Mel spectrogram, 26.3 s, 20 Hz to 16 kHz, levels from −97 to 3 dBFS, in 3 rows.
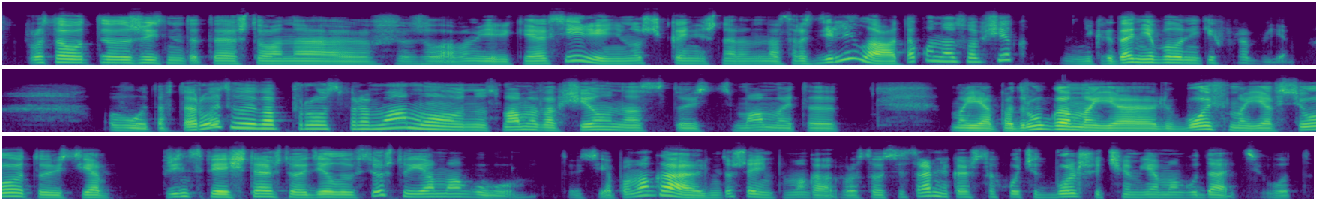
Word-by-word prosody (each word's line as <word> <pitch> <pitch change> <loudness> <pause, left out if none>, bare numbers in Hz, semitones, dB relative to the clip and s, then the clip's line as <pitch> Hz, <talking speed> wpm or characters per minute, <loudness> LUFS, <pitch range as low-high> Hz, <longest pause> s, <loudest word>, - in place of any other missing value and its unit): Просто, 180 +2 +3
вот, 180 0 0
жизнь 170 -3 +2
от 145 - -12
эта, 145 -1 -3
что 140 +1 -1
она 135 -2 -3
в 125 +2 -12
жила 130 +1 -8
в 120 - -12
Америке, 135 -2 -5
я 140 - +3
в 140 - -6
Сирии, 245 - +3
немножечко, 145 +3 -3
конечно, 140 -1 -3
она 130 0 -9
нас 135 -2 -8
разделила, 155 - +2
а 130 - 0
так 235 - -6
у - - -5
нас 245 -2 -3
вообще 225 +9 -2
к - - -27 0.2
никогда 130 +7 +2
не 185 -1 +5
было 175 0 +2
никаких 160 +1 -8
проблем. 165 -3 -17 0.9
Вот, 140 -4 -6
а - - -4
2 - - 0
твой 270 -4 +2
вопрос 220 -2 -1
про 215 0 -3
маму, 215 - +2
ну, 155 -1 -6
с 130 - -11
мамой, 170 +1 +1
вообще, 150 +3 +1
у 175 0 -2
нас, 145 -5 -4
то - - -10
есть 130 +1 -5
мама- 140 +1 -4
это 130 -2 -6 0.7
моя 135 -3 +2
подруга, 190 - +5
моя 130 -5 +3
любовь, 155 - +1
моя 130 -2 0
всё, 185 +9 +2
то 145 - -6
есть, 130 - -2
я 140 -4 +1 0.3
в - - -16
принципе, 175 -1 +1
я - - +7
считаю, 175 +3 +5
что 165 0 -5
я 145 - +1
делаю 150 0 +1
всё, 125 - -3
что 245 -8 -5
я 170 0 +2
могу. 150 -8 -7 0.3
То - - -24
есть - - -5
я - - -7
помогаю, 235 - +5
не 130 - -12
то 175 - -7
что 180 - 0
я 160 - +2
не 135 - -10
помогаю, 135 -2 -8
просто, 130 +2 -9
вот, 135 - -2
сестра, 170 +9 +1
мне 195 -5 -6
кажется, 155 0 -4
хочет 155 -1 -6
больше, 175 0 0
чем 150 +1 -1
я 145 0 -2
могу 145 0 -10
дать. - - -1
Вот. 120 -1 -13
150 Hz, 205 wpm, -23 LUFS, 135-180 Hz, 0.9 s, я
